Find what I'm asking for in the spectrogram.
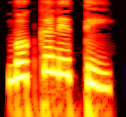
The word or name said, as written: ಬೊಕ್ಕನೆತ್ತಿ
